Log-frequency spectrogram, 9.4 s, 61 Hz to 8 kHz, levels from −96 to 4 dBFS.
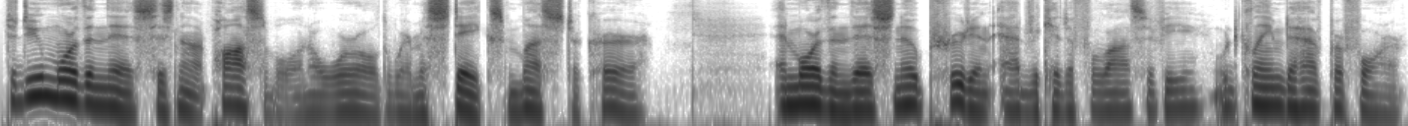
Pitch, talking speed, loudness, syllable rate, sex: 120 Hz, 185 wpm, -19 LUFS, 5.1 syllables/s, male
